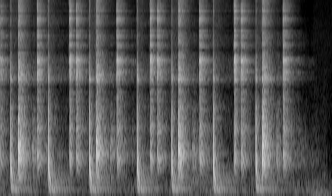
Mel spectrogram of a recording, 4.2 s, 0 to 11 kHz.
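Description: Artiphon Orba 1 handheld synth playing its built-in drum kit as its touch pads are tapped: a quick, even run of electronic drum hits, about five a second, stopping shortly before the end. Picked up by an iPhone microphone.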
